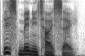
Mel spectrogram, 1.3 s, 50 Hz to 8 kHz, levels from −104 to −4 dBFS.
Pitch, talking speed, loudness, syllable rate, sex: 150 Hz, 190 wpm, -18 LUFS, 5.1 syllables/s, male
